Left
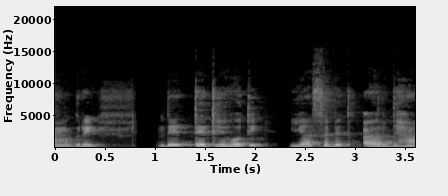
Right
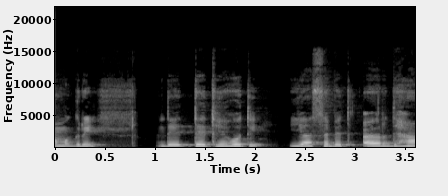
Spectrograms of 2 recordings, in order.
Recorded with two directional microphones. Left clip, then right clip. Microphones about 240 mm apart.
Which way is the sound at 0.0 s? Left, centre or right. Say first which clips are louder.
Right 6 dB; right.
